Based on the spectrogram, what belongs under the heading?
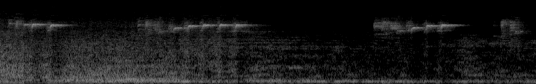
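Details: Scarlet minivet song used to coax trainee birds into singing along: three bursts of high, thin whistled notes in quick rising strings, separated by pauses, with a soft low rumble underneath.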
